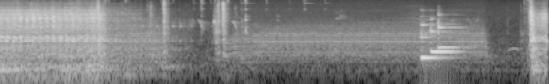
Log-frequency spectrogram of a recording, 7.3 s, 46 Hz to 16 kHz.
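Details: Jeep CJ-7 on ramps with a freshly cleaned, reinstalled gas tank holding four gallons: the starter spins briskly about a second but never catches. Air in the lines is suspected at first; the anti-theft kill switch was still on.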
